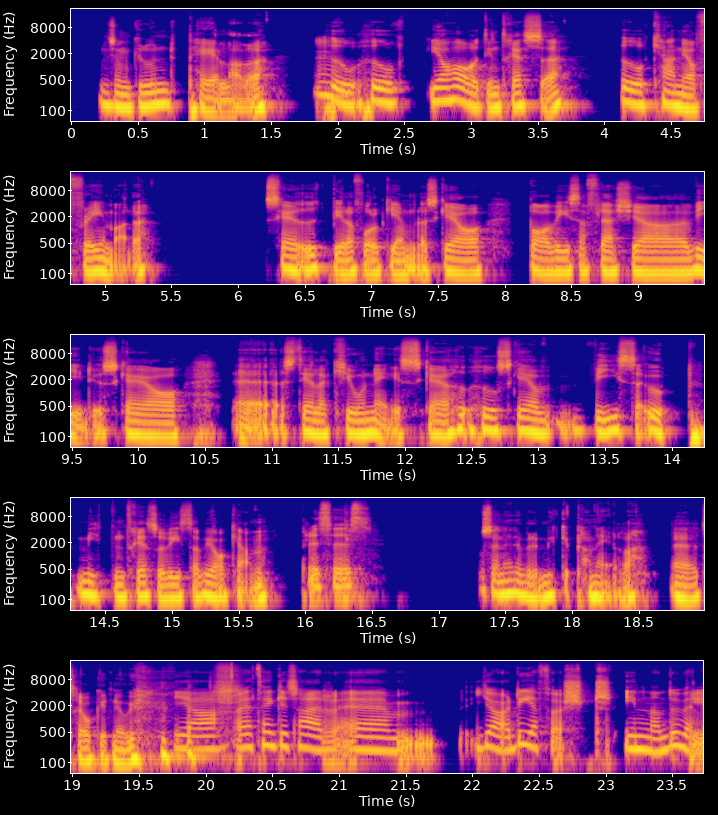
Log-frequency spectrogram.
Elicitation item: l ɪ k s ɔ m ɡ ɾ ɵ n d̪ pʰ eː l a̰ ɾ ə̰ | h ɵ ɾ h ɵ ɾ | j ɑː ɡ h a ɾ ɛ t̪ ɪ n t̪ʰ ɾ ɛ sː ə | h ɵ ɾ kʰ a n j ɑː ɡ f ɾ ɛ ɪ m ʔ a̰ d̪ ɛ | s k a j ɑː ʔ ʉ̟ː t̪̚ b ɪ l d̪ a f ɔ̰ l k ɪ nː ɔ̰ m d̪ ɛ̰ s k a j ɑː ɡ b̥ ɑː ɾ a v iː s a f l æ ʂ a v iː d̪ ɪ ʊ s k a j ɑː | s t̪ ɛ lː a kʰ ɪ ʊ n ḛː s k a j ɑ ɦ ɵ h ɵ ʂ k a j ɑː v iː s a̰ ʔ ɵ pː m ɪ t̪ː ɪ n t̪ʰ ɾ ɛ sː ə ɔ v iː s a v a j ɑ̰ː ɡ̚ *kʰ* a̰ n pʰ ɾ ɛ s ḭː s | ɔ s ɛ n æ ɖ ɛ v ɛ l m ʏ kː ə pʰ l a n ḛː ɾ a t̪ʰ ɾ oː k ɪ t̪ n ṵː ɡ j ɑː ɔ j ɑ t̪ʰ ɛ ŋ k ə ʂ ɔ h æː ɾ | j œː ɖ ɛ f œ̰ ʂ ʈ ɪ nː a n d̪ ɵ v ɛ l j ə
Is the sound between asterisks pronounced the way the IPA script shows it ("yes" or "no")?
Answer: yes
